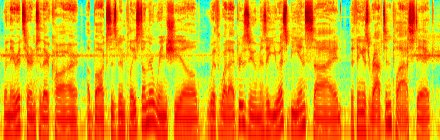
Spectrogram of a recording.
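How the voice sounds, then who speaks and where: A man with a very mellow, dark, lowish voice reads scripted countdown narration. He tells the stories in a measured way and drops eerie rhetorical questions. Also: a little hiss or hum. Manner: measured storytelling with spooky questions. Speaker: narrator of a paranormal countdown video.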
